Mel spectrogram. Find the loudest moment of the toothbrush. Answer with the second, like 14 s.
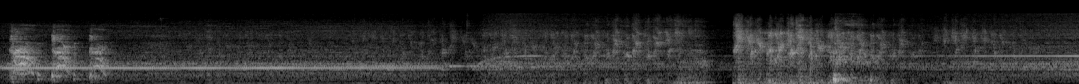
8 s.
